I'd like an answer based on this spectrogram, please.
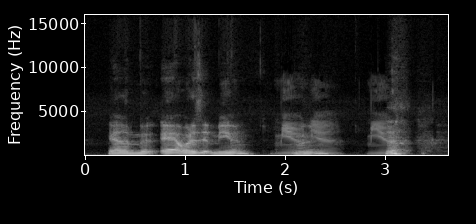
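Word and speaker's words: Muun: is it mewn yeah i realized i was pronouncing it wrong in my head the whole time i read darth plagueis and then i had to like adjust my mental pronunciation of the word immune because i was saying moon like the like the celestial object yeah it's weird to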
